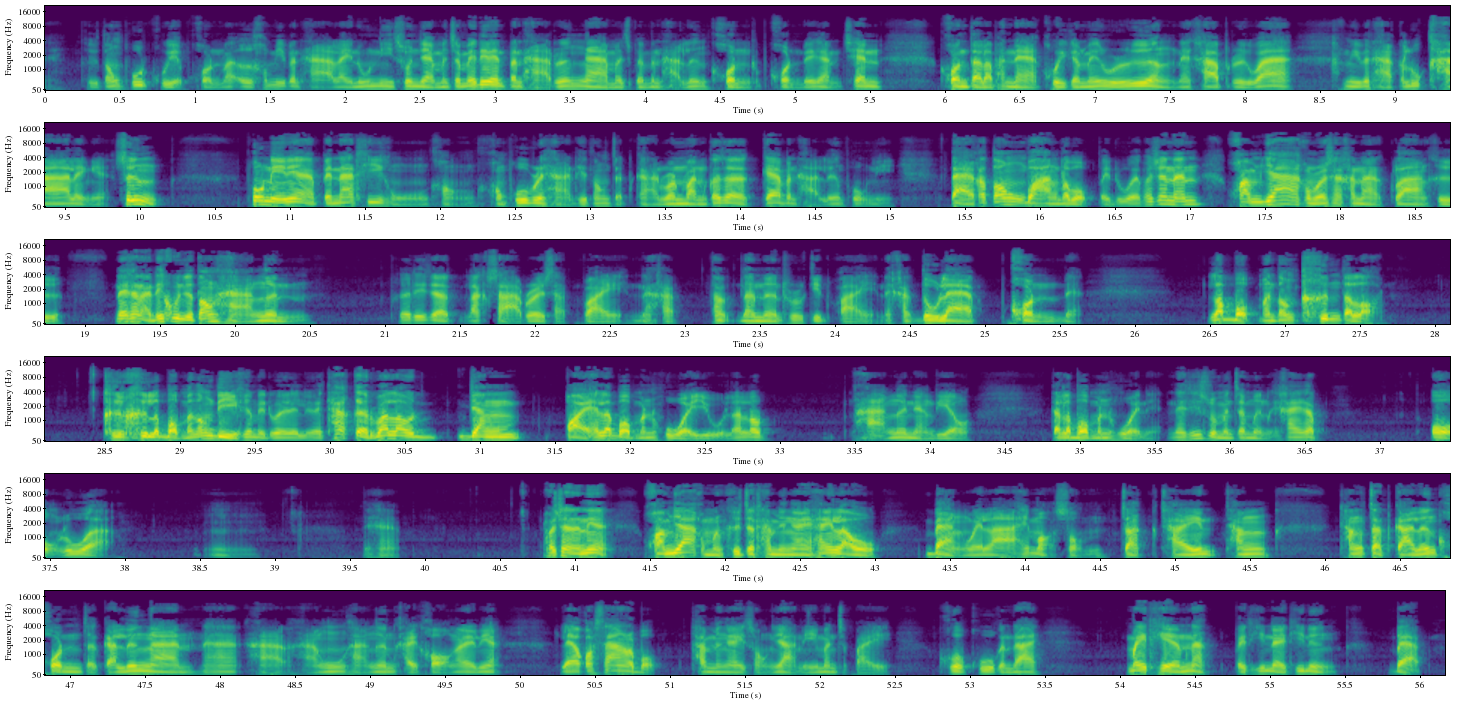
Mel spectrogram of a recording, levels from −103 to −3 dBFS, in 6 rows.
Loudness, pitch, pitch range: -17 LUFS, 90 Hz, 80-105 Hz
